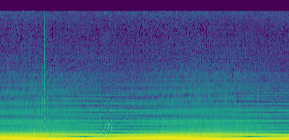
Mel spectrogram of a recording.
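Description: Steady electrical mains hum with hiss from the hall's sound system, a low buzz with a stack of overtones. A single faint click about a second in.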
